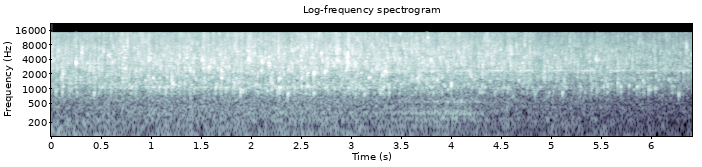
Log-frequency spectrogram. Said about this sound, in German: Wir hören die Quelle. Wir sehen das Wasser fließen.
